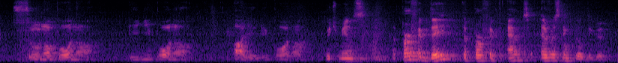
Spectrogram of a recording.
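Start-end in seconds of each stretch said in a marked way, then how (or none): 0.2-4.1 low, growling, monstrous voice. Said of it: "in a, like, really, monster-like voice".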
